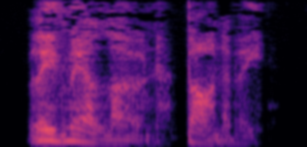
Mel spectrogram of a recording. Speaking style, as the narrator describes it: he growled

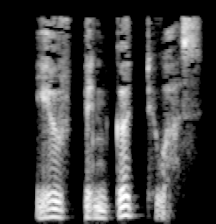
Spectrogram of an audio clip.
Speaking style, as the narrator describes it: he says, his voice a broken whisper

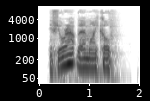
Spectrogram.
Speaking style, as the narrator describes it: he muttered

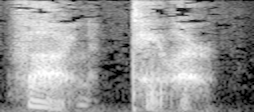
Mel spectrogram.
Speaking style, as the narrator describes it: he whispered

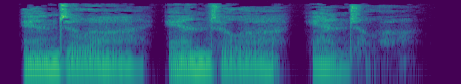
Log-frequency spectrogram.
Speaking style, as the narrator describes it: he murmured

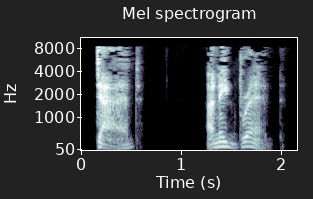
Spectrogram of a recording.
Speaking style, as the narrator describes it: I said

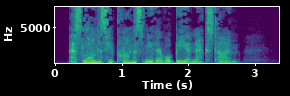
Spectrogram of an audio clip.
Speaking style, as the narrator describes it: she tells me breathlessly

